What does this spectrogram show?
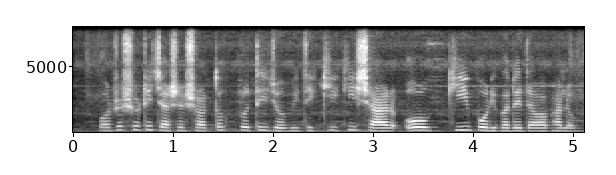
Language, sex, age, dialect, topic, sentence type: Bengali, female, 18-24, Rajbangshi, agriculture, question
